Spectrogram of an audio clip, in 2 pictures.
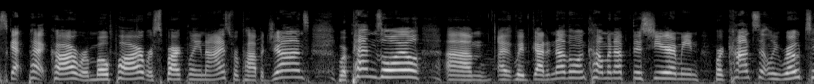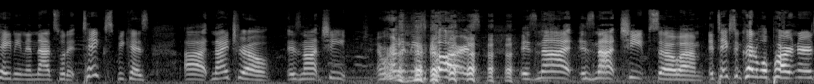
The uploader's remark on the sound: live from Roadkill Nights in Pontiac Michigan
